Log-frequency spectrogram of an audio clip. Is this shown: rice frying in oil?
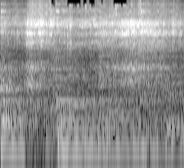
yes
